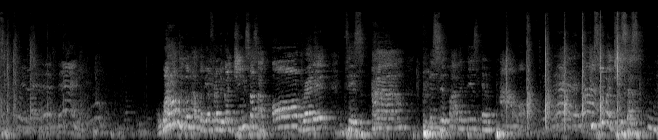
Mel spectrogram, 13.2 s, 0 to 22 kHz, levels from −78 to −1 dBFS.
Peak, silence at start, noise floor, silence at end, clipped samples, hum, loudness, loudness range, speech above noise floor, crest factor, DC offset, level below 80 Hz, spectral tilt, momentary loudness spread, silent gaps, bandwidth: -4 dBFS; 0 s; -49 dBFS; 0 s; under 0.1%; none; -26 LUFS; 4 LU; 23 dB; 24 dB; under 0.1%; -46 dBFS; -6 dB/octave; 17 LU; none; 16.5 kHz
